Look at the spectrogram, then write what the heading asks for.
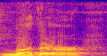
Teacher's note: that's a voiced interdental consonant, which means when you produce the sound, you need to put your tongue through your lips and then create a vibration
